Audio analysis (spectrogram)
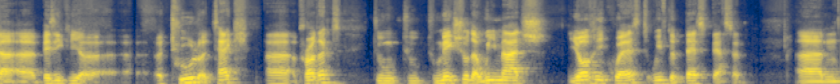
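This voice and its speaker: Man explaining a platform. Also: fairly bright tone. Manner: explanatory, pitching. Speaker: company managing director. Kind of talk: webinar product explanation.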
